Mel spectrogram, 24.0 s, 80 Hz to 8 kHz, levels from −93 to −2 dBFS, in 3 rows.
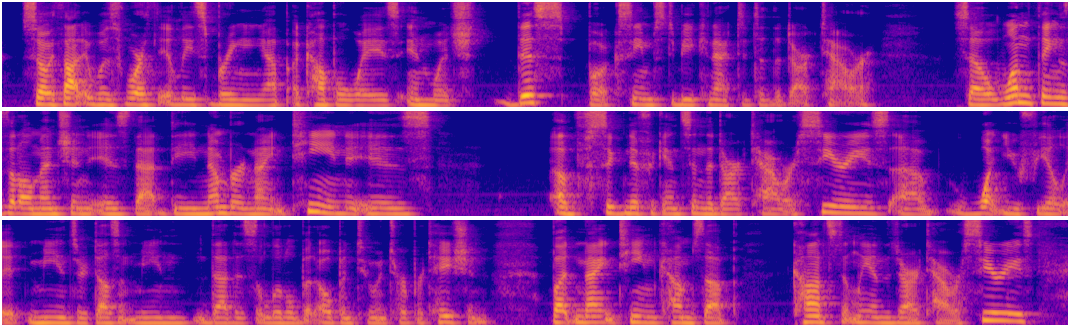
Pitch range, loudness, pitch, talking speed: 150-165 Hz, -28 LUFS, 155 Hz, 180 wpm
